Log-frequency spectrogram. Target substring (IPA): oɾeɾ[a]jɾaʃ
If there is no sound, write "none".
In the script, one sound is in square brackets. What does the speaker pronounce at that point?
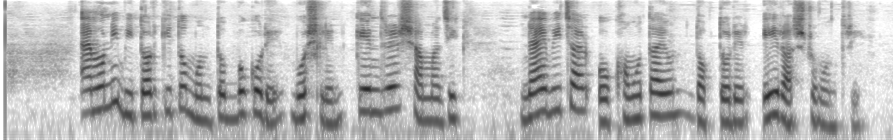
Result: e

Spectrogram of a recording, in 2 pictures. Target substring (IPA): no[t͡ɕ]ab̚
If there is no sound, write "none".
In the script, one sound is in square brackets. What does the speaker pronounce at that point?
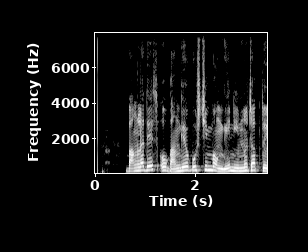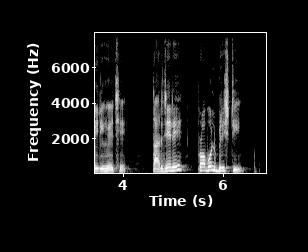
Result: t͡ɕ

